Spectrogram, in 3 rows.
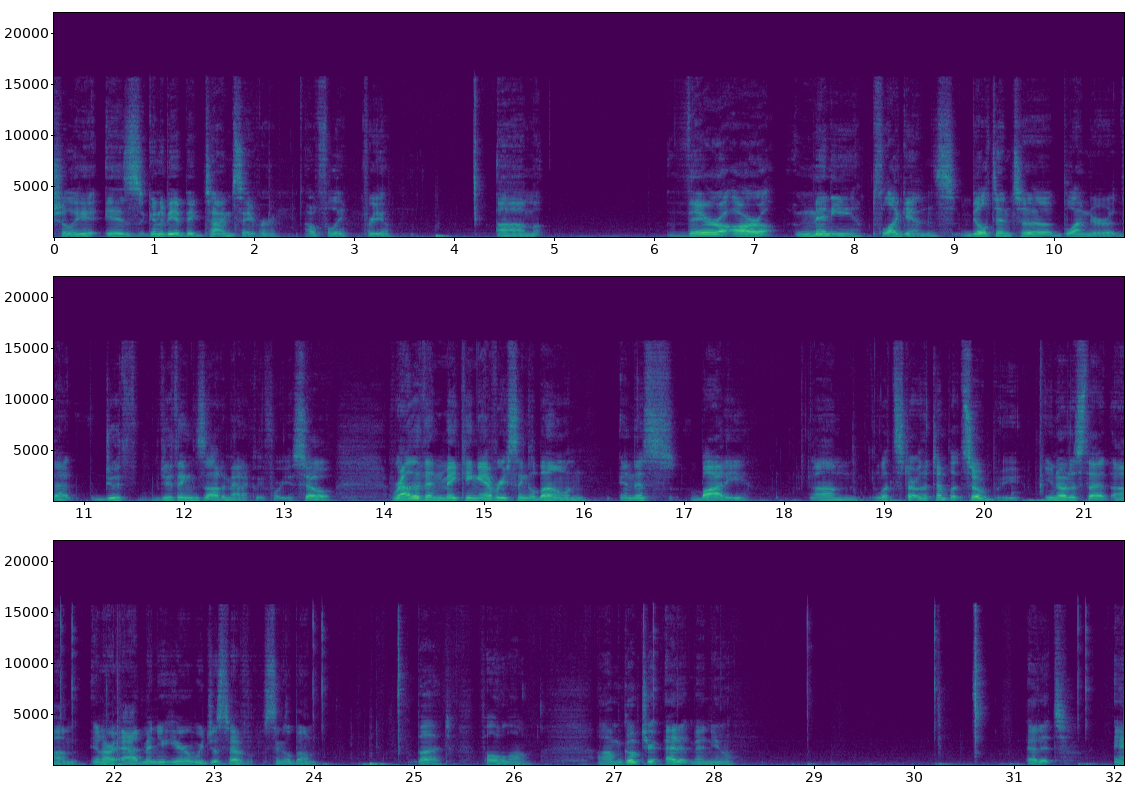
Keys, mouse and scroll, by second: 20.5 typing, 21.9 typing.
